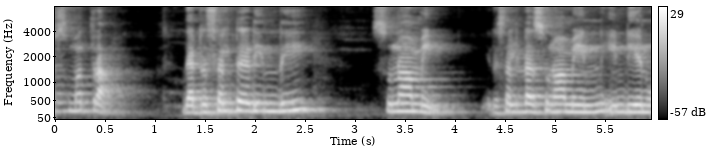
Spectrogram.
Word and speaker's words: tsunami: Tsunami is a Japanese word derived from two Japanese words. Su, T is silent, mean harbor, and tsunami mean waves.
